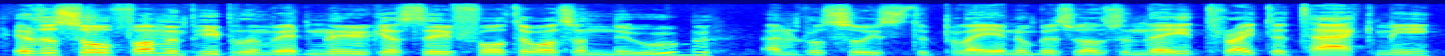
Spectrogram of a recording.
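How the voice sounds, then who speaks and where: A gaming streamer from Sweden talks very fast in a mid-range voice while playing a game on a live stream. His commentary is casual and rambling, full of self-mocking jokes and offhand swearing.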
